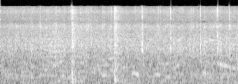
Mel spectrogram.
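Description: LEGO train freight cars rolling past on plastic track, a steady rattling with a couple of sharp clicks, over voices in the hall.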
